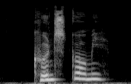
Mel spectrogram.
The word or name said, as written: kunstgummi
